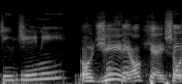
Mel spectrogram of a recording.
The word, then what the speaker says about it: Eugenie: I actually think it's pronounced Eugenie.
